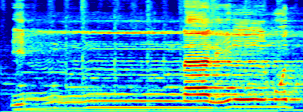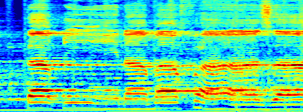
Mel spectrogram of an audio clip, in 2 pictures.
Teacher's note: Nun yang bertasydid maka hukumnya ghunah. Harus kita denggungkan dua harakat. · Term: gunnah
